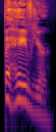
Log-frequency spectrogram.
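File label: "behavior", American English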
